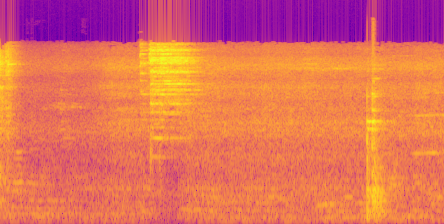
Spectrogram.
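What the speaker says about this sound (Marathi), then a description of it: "तवा ठेवला. हा जाड लोखंडी तवा आहे ना?" A thick iron tawa set down on a gas stove, giving two short metallic clanks a couple of seconds apart over quiet background.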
